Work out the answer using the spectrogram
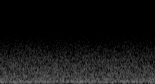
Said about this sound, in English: Perhaps listening to the rain as if for the first time ever.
